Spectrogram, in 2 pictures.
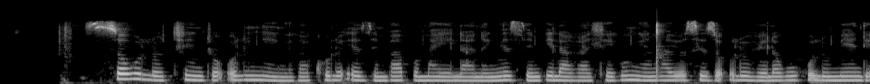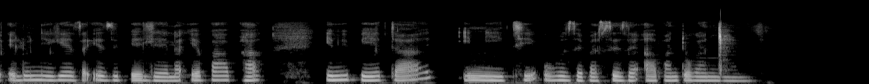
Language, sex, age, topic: North Ndebele, female, 18-24, health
